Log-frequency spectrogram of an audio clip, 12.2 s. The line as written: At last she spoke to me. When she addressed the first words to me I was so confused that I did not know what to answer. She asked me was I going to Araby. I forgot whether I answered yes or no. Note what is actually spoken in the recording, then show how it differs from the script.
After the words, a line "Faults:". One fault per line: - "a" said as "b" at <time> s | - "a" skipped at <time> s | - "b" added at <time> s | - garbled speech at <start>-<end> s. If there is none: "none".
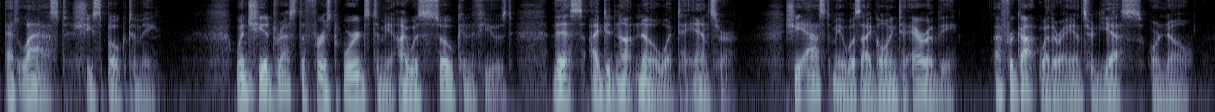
At last she spoke to me. When she addressed the first words to me I was so confused this I did not know what to answer. She asked me was I going to Araby. I forgot whether I answered yes or no.
Faults:
- "that" said as "this" at 5.5 s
